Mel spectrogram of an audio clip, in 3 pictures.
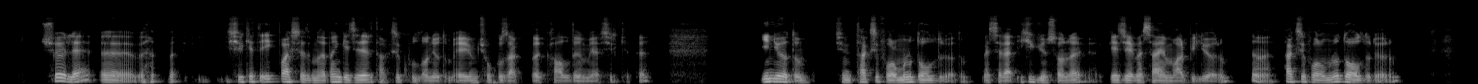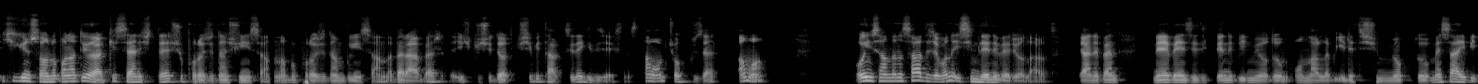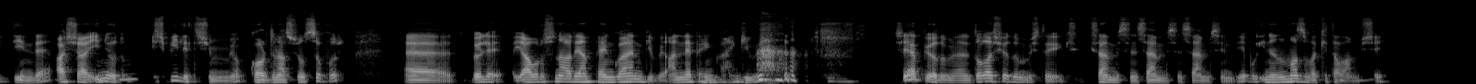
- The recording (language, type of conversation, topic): Turkish, podcast, İlk fikrinle son ürün arasında neler değişir?
- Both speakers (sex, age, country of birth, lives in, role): female, 25-29, Turkey, Germany, host; male, 30-34, Turkey, Bulgaria, guest
- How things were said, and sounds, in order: other background noise; unintelligible speech; chuckle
